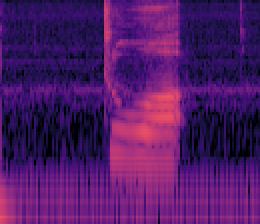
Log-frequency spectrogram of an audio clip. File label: "zhuo", Chinese; CTCFL; University of Oxford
